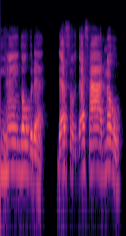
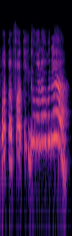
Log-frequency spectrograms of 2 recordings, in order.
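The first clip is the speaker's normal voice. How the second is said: squeaky high, incredulous voice; a high, soft, disbelieving squeak; mock disbelief; 13 semitones higher, 7 dB quieter than usual. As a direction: jump way up in pitch, half laughing in disbelief. Disbelief at the killing, retold.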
